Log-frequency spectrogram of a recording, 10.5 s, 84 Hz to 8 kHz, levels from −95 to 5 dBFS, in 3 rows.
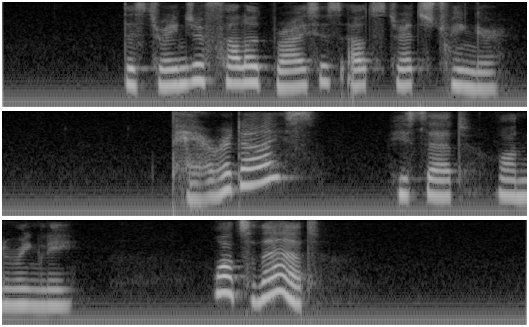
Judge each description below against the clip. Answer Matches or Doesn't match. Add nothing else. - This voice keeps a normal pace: Doesn't match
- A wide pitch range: Doesn't match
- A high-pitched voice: Matches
